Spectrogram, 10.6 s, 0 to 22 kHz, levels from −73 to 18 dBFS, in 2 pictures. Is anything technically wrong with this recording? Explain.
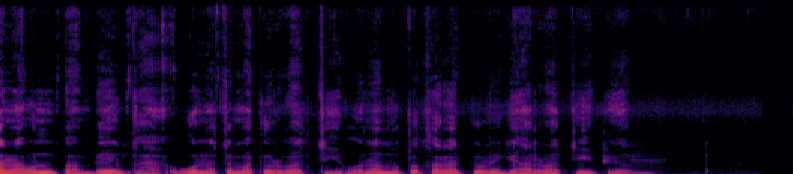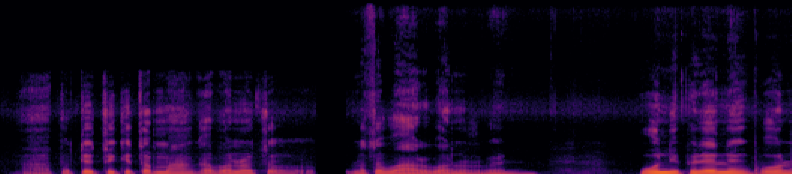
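Yes. From 5.09 s to 7.60 s the speech loses everything above 13 kHz, a short silence of about 200 ms opens at the changeover, and a faint new background noise appears well below the speech while loudness stays roughly the same. This is most likely an input switched to a poorer device, a different microphone with narrower response and its own noise floor. The silent gap and the changed background mark a device swap rather than simple filtering or a codec bandwidth drop.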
